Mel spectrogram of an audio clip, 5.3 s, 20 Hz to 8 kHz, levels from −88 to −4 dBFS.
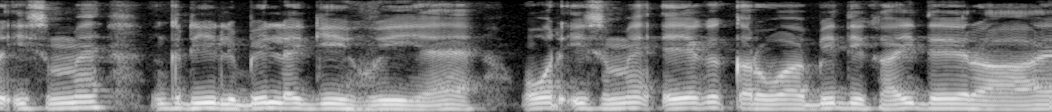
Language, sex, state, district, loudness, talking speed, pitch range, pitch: Hindi, male, Uttar Pradesh, Shamli, -16 LUFS, 170 wpm, 120-130 Hz, 125 Hz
